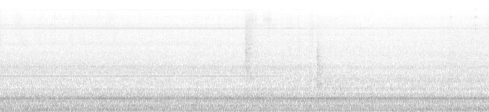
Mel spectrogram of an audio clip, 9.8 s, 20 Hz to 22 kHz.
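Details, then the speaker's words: LG portable air conditioner just after compressor start, set to 16°C maximum cooling, microphone close to the side where the compressor sits: a steady, even compressor hum with a constant mid tone and no knocks. This is normal compressor running. "é uma pessoa com compressor ligado em 16° tá que é aí a modo máximo de refrigeração do equipamento fizeram que a gente não teve uma alteração elevada é ficou dentro do esperado"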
